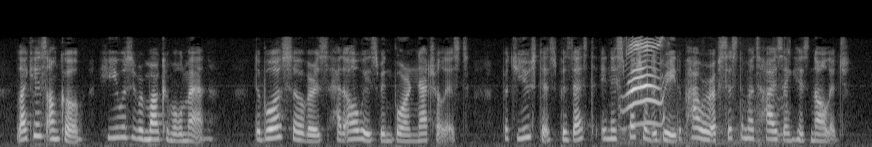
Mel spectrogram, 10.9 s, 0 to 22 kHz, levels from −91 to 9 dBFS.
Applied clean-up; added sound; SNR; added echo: none; Meow; -5 dB; none.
